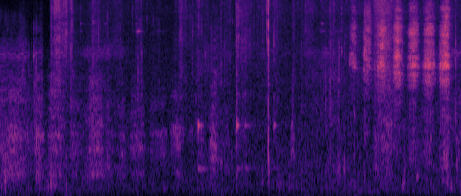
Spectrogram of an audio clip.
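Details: A Labrador Retriever playing a game with a stump pants hard: breathy rhythmic bursts, about three per second, growing louder and more regular toward the end, over scraping and rustling.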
